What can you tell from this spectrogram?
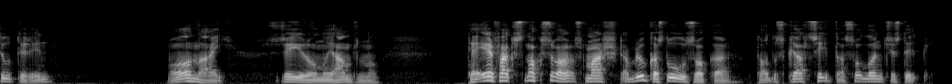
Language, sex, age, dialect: Faroese, male, 15-35, Suðuroy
